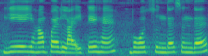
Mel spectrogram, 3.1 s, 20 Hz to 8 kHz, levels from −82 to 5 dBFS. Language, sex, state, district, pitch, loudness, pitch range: Hindi, female, Haryana, Rohtak, 255 Hz, -13 LUFS, 245-265 Hz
